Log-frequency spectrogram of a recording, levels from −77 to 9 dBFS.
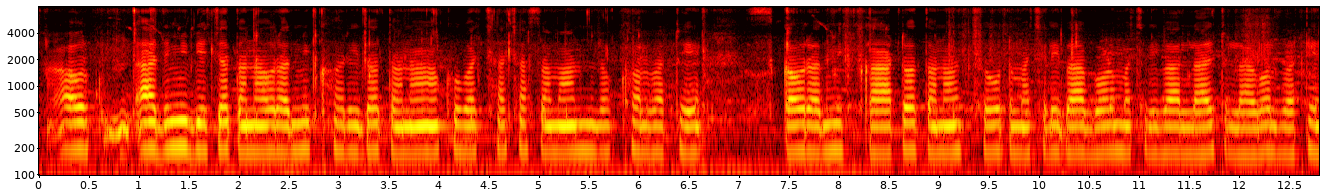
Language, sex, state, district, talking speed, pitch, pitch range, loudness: Bhojpuri, female, Uttar Pradesh, Gorakhpur, 110 wpm, 180 Hz, 175-185 Hz, -21 LUFS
